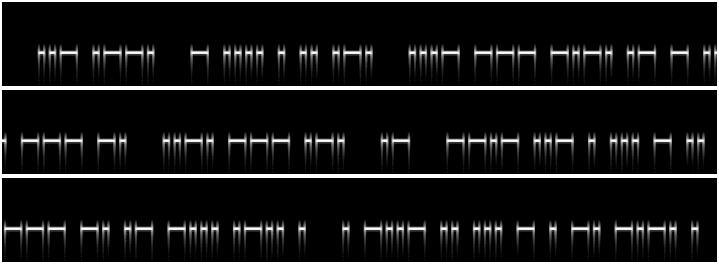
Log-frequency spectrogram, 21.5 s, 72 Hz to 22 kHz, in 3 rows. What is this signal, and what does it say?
Morse code, heard as a keyed tone, about 22 wpm, 700 Hz. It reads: UP THEIR VOCATION FOR A QUESTIONABLE EXISTENCE
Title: Pangram Challenge v2 - 22wpm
